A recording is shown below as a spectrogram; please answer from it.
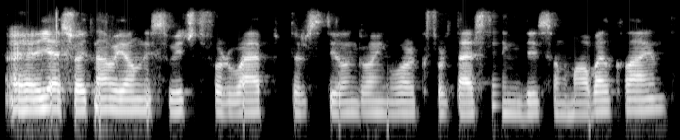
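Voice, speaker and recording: Very deep, slow-talking man. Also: monotone, smooth. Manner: slow and hesitant, plain. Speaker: developer on the team. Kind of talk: casual update on a video call. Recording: dull lo-fi call audio.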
